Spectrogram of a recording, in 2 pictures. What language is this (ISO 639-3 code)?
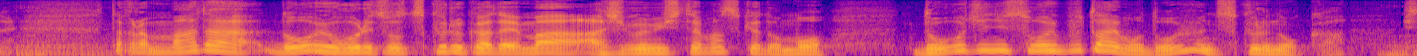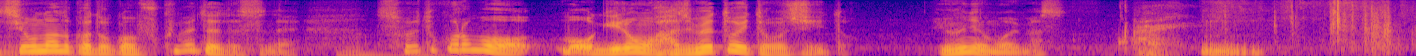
jpn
